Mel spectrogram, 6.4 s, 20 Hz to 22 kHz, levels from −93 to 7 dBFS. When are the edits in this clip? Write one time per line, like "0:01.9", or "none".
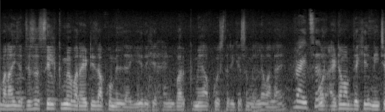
none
